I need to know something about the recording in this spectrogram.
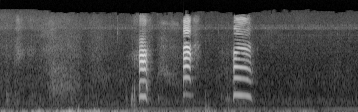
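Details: Playing Boston Terrier puppies let out three short, high squealing yelps spaced about half a second apart, the last one longer and wavering, over soft shuffling and a constant low background hum.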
